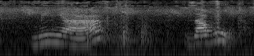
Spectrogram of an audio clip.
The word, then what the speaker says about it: меня зовут: So it's important, pay attention on stress. Меня зовут. Also very good rule, pronunciation rule. We pronounce O without stress like A in every word you see. That's why we say меня зовут.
